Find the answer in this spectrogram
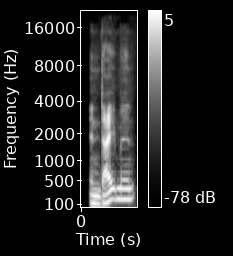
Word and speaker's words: indictment: I didn't know it was like indictment, indicament, indeterminate.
